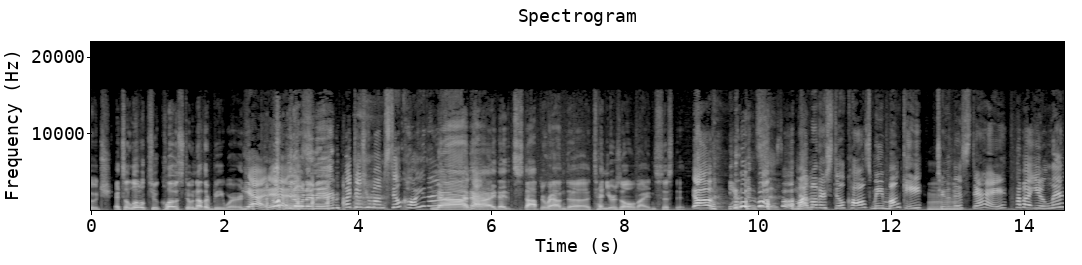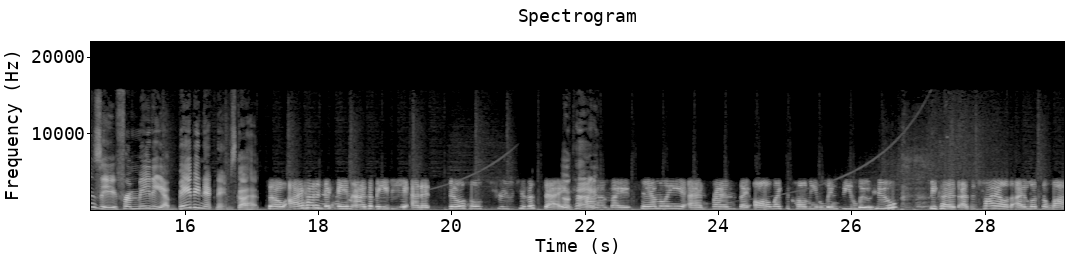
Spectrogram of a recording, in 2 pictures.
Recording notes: listeners call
